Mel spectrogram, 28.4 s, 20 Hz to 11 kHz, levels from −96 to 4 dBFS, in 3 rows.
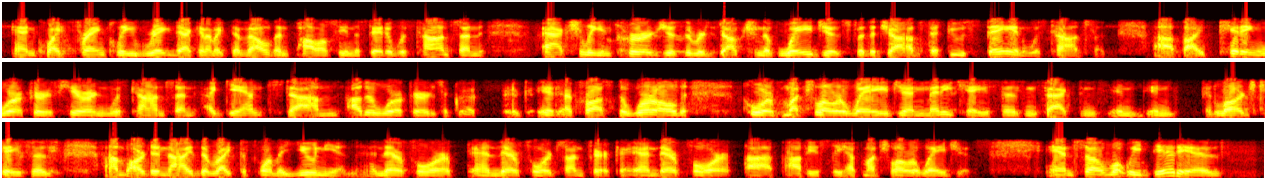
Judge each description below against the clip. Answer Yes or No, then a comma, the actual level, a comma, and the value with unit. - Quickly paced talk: No, average, 175 wpm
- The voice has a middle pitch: No, low, 115 Hz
